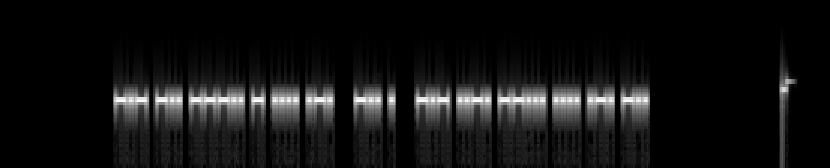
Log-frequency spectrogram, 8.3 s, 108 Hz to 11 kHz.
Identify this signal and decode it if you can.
Morse code, heard as a keyed tone, about 34 wpm, 700 Hz. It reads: KD8THR DE KF7HRD
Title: USA Callsign DE Callsign - 6 Characters - 35wpm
